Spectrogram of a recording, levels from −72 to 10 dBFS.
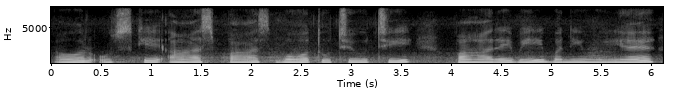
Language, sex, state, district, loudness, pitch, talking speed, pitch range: Hindi, female, Uttar Pradesh, Saharanpur, -15 LUFS, 200 Hz, 115 wpm, 190-210 Hz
